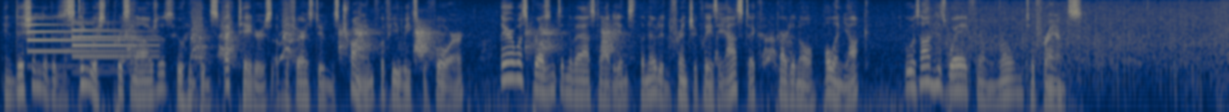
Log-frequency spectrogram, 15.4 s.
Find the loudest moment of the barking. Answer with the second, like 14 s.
5 s.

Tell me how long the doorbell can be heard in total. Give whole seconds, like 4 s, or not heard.
2 s.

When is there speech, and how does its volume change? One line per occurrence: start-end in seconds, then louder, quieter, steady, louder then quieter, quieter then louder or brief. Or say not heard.
0.0-13.6 steady.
